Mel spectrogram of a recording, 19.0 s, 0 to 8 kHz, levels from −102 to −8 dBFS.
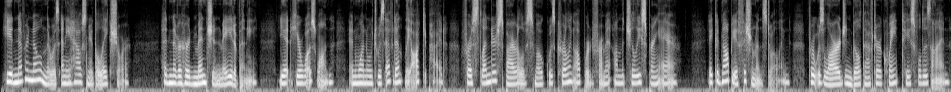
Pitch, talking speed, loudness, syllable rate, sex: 200 Hz, 195 wpm, -19 LUFS, 5.7 syllables/s, female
